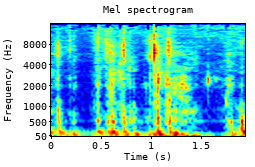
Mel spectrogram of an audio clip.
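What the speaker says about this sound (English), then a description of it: "I just do the keyboard action as Ctrl V" Keys pressed on a computer keyboard for a Ctrl V paste, a quick run of soft, close clicks and taps with uneven rhythm.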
